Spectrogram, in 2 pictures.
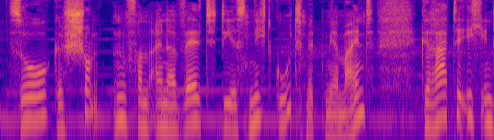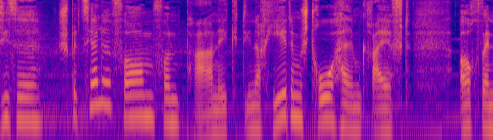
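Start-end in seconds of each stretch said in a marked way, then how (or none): none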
